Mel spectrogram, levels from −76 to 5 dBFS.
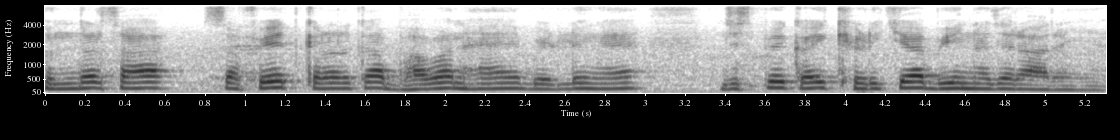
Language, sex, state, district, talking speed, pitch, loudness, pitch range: Hindi, male, Bihar, Araria, 205 wpm, 185 Hz, -17 LUFS, 175-195 Hz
